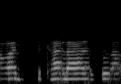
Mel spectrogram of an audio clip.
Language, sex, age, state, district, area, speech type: Bengali, female, 60+, West Bengal, Jhargram, rural, conversation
